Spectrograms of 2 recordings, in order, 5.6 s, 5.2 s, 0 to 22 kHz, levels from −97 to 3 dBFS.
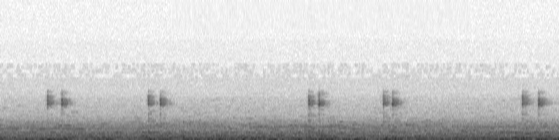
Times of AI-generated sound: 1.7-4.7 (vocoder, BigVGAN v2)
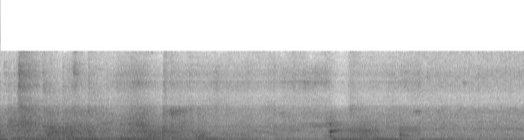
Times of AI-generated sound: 1.1-4.2 (codec, DAC)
